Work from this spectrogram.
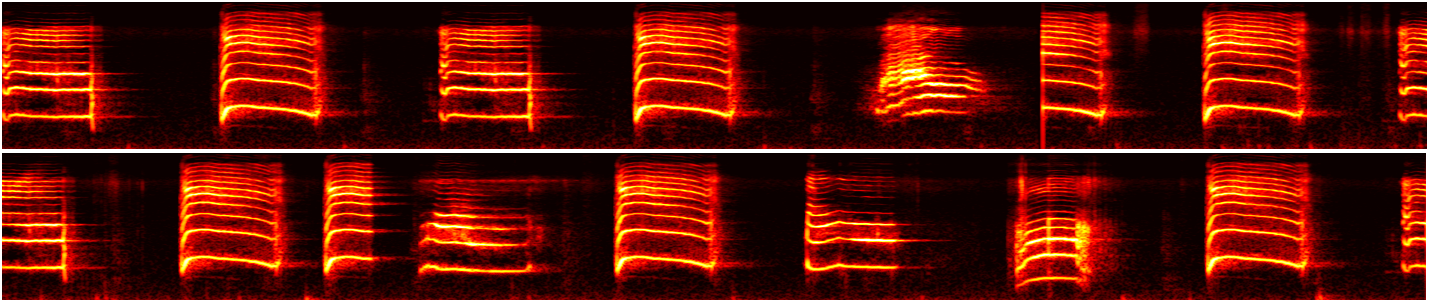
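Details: Repeated meowing from cats and kittens, about fifteen bright harmonic meows over the span, several with wavering or bent pitch, spaced roughly a second apart with clean silence between.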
